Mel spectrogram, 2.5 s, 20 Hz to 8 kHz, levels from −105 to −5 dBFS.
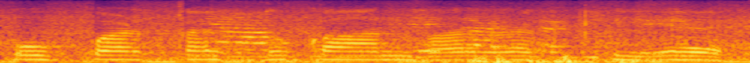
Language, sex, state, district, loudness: Hindi, female, Haryana, Charkhi Dadri, -15 LUFS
